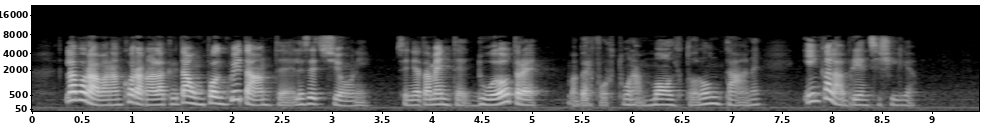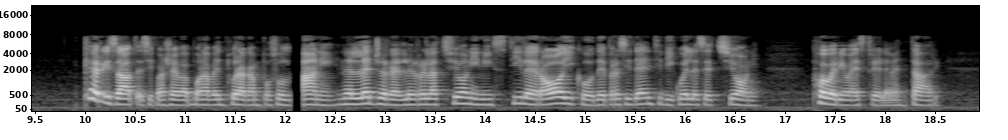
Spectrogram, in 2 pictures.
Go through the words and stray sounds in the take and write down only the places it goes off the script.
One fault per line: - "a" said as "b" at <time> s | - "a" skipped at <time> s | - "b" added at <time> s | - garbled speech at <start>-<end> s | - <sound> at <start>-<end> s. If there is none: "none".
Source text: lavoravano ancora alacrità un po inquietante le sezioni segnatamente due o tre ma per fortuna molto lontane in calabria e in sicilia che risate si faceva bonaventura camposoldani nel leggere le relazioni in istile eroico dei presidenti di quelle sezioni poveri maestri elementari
- dropout at 12.0-12.2 s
